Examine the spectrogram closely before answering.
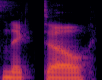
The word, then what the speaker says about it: Nikto: because, like I said, Ash in the movie kind of coughs out the final word in order to get around pronouncing the whole thing correctly. But as we know by now, it's Nikto.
